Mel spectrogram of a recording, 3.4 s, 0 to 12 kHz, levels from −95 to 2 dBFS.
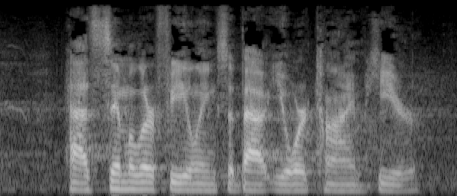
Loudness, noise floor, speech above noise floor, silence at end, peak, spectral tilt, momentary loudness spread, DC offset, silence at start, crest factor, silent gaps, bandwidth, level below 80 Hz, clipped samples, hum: -25 LUFS; -50 dBFS; 25 dB; 0.25 s; -4 dBFS; -4 dB/octave; 8 LU; under 0.1%; 0.15 s; 22 dB; none; 11 kHz; -68 dBFS; under 0.1%; none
